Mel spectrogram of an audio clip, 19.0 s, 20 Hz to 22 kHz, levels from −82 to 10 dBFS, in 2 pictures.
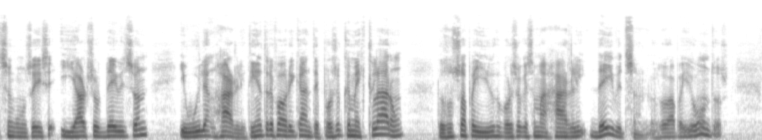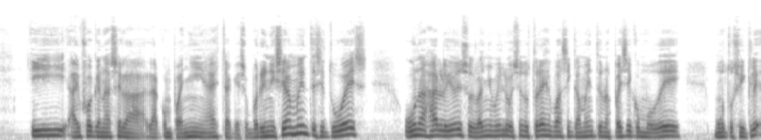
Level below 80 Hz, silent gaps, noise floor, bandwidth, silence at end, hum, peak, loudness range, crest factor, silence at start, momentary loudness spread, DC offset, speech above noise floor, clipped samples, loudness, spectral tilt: -60 dBFS; none; -55 dBFS; 12.5 kHz; 0 s; none; -8 dBFS; 3 LU; 16 dB; 0 s; 8 LU; under 0.1%; 30 dB; under 0.1%; -26 LUFS; -7 dB/octave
